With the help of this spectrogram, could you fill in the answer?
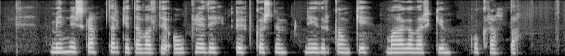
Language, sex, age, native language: Icelandic, female, 30-39, Icelandic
